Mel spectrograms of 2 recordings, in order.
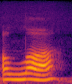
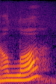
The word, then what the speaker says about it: Allah: When we have Allah, if there is fatha or dhamma before the lam in Allah, Allah will be pronounced with a full mouth, heavily.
